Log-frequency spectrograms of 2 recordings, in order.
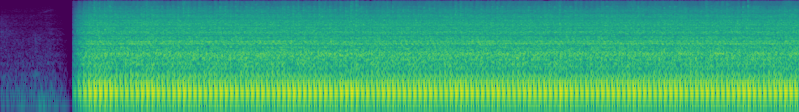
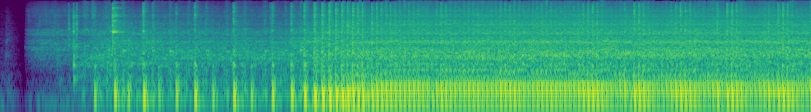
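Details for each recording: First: Small-engine pressure washer after cleaning the carburetor's internal pilot jet to cure surging: it starts and settles into an even, steady beat with no RPM hunting. Normal idle after the fix. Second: Small petrol engine on a pressure washer starts, then surges and hunts at idle with its RPM fluctuating up and down. Annoying but harmless. Cause is a clogged carburetor pilot jet.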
